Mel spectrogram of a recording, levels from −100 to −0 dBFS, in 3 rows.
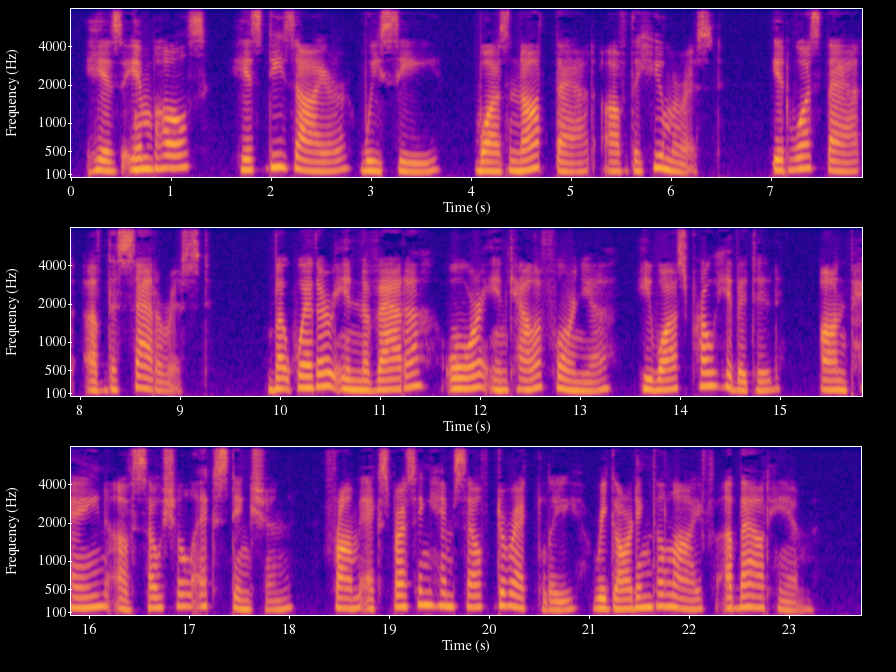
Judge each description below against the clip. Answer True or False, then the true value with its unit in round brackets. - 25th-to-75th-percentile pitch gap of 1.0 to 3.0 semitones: False (3.6 semitones)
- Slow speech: True (110 wpm)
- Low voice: False (180 Hz)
